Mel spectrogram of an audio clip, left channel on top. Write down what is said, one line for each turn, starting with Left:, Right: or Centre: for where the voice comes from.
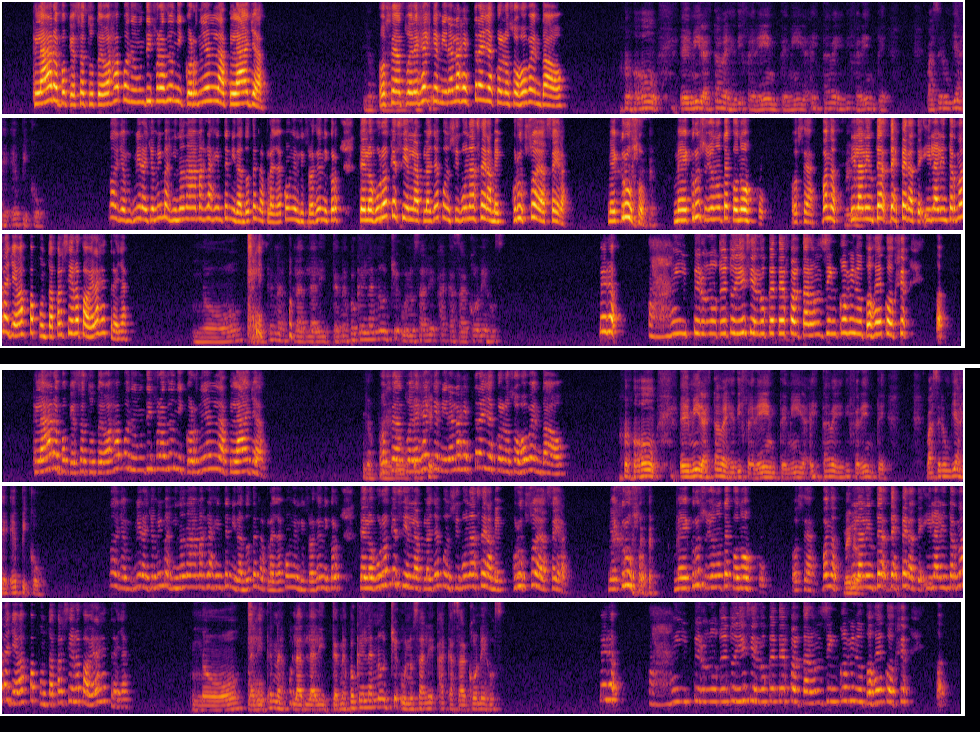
Left: Claro, porque, o sea, tú te vas a poner un disfraz de unicornio en la playa.
Right: No, pero
Left: O sea, tú eres
Right: es
Left: el
Right: que...
Left: que mira
Right: <laughs>
Left: las estrellas con los ojos vendados.
Right: No, Eh, mira, esta vez es diferente, mira, esta vez es diferente. Va a ser un viaje épico.
Left: No, yo, mira, yo me imagino nada más la gente mirándote en la playa con el disfraz de Nicolo. Te lo juro que si en la playa consigo una acera, me cruzo de acera, me
Right: <laughs>
Left: cruzo, me cruzo, yo no te conozco. O sea, bueno,
Right: Bueno,
Left: y la linterna, espérate, y la linterna la llevas para apuntar para el cielo para ver las estrellas.
Right: No,
Left: <laughs>
Right: la linterna, la, la linterna es porque en la noche uno sale a cazar conejos.
Left: Pero, ay, pero no te estoy diciendo que te faltaron cinco minutos de cocción. Ah,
